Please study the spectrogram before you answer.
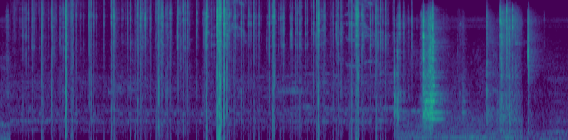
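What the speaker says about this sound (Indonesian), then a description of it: "Gunting sampai tanda yang kita buat." Repeated sharp metallic snips and crunches of hand shears cutting through a thin hollow lightweight steel profile, irregular and close, followed by a brief scraping rustle.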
